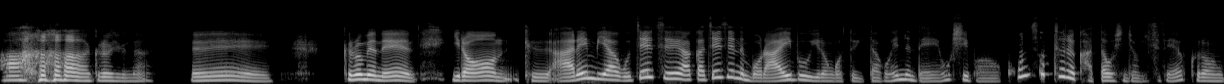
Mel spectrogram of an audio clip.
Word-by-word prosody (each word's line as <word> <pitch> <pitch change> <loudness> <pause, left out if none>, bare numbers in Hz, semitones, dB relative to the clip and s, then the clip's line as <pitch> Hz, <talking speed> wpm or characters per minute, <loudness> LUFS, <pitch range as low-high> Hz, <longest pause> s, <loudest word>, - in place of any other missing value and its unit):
아 200 -1 +4
그러시구나. 165 -1 -5 0.4
예. 180 -4 -2 0.7
그러면은 195 -7 +4 0.3
이런 190 +1 +1
그 160 -3 -6
알앤비하고 210 - +2
재즈 275 - +1
아까 220 -1 0
재즈는 315 - -1
뭐 155 -1 -4
라이브 190 +7 +1
이런 160 -2 -6
것도 155 0 -12
있다고 155 +3 -12
했는데 190 -9 -4
혹시 205 +3 -7
뭐 140 -1 -16
콘서트를 380 - -1
갔다 175 - -6
오신 170 0 -7
적 150 -2 -14
있으세요? 160 +5 -11
그런 160 -3 -7
185 Hz, 285 characters per minute, -23 LUFS, 160-220 Hz, 0.7 s, 아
